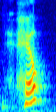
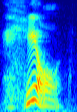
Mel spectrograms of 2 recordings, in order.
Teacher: On the other hand, you have a heel, so it's a long E sound. Okay, so you have a hill, a short eh sound, and you have a heel, a long E sound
